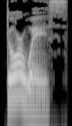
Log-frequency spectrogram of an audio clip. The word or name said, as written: doorway's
